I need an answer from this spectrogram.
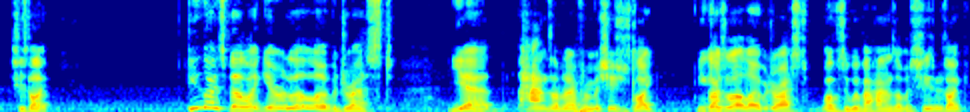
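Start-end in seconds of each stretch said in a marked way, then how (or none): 1.8-3.9 lightly voiced cocky woman; a hint of a cheeky, unbothered captive. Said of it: "a bit of a cocky attitude". 6.9-8.1 fast, higher and louder smug tease; mock-cocky quip to the soldiers. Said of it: "a bit of a cocky attitude".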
